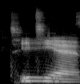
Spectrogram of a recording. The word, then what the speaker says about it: Etienne: God, it's the first syllable always gets to you. Etienne.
